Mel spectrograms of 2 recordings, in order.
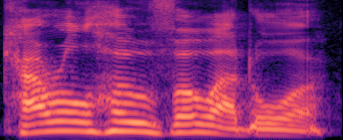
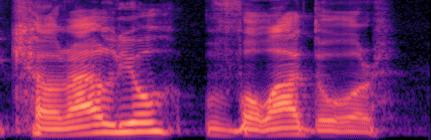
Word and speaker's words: Caralho Voador: And I actually know how to say this properly, but I'm going to say my original dumb 14-year-old pronunciation of it. Caralho Voador. It's actually Caralho Voador. – Oh. – If I am correct.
